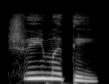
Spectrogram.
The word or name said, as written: ಸರಮುತ್ತು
